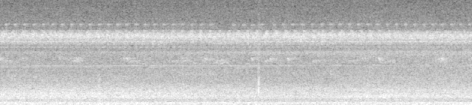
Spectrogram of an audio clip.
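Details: Garden crickets on a September evening, a steady unbroken high-pitched trill running through the whole stretch over soft background hiss, with no other clear sounds.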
